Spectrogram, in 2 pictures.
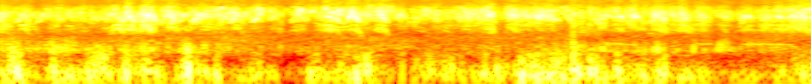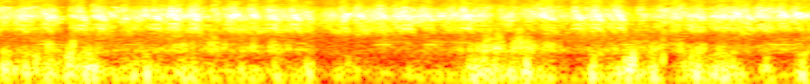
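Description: Near silence with faint high bird chirping.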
